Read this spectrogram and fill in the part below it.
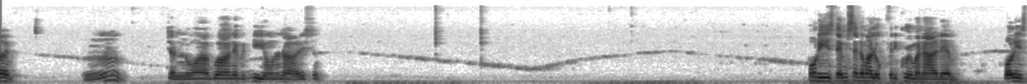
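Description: A man speaks calmly and close by, in pauses.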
